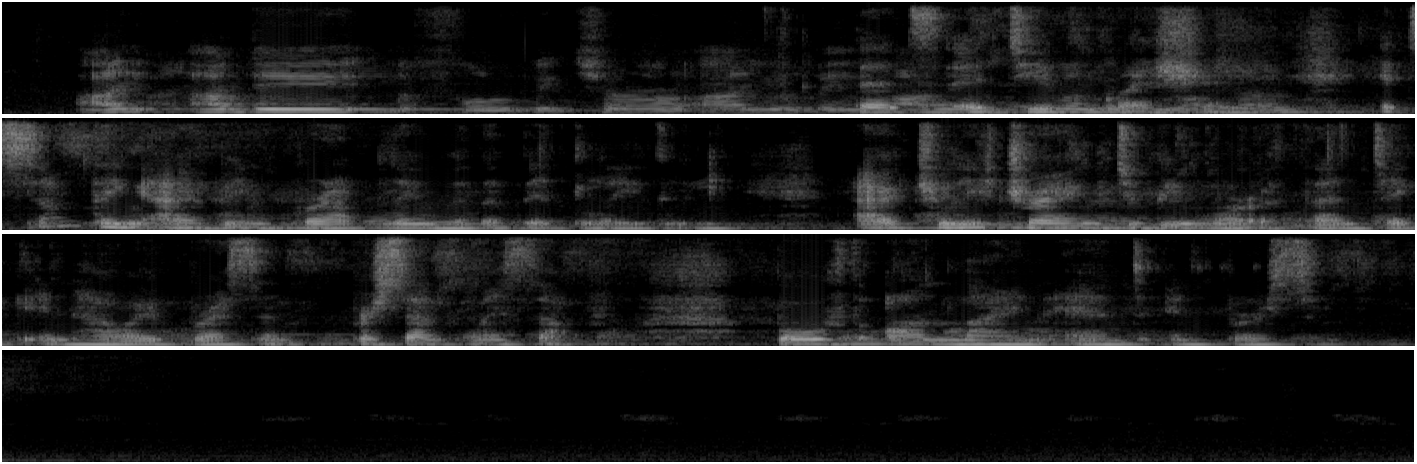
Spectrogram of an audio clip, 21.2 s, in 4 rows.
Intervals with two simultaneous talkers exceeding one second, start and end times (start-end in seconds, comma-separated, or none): 3.2-4.7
